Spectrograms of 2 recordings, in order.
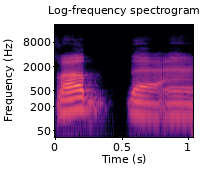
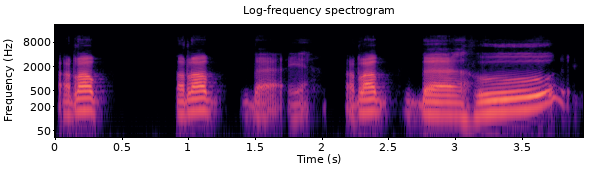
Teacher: ba-nya dia punya sifat syiddah, maka jangan dialirkan untuk ba yang bertasydid.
